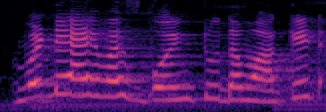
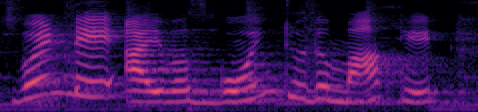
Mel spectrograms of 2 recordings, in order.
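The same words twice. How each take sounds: First: It is said very fast. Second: It is said at normal speed.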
